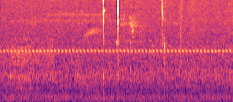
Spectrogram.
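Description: Two quick computer-mouse clicks about a second in, over a faint steady high-pitched tone.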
